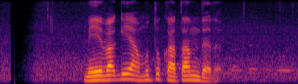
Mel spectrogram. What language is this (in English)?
Sinhala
